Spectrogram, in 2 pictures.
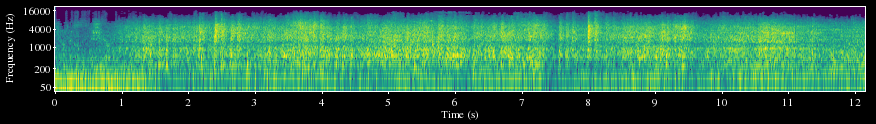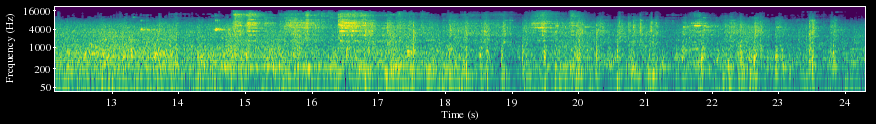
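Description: Shatabdi Express passenger coaches running at speed, heard from aboard: a steady rolling rumble with the wheels clattering over rail joints, the clatter growing sharper over the second half.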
